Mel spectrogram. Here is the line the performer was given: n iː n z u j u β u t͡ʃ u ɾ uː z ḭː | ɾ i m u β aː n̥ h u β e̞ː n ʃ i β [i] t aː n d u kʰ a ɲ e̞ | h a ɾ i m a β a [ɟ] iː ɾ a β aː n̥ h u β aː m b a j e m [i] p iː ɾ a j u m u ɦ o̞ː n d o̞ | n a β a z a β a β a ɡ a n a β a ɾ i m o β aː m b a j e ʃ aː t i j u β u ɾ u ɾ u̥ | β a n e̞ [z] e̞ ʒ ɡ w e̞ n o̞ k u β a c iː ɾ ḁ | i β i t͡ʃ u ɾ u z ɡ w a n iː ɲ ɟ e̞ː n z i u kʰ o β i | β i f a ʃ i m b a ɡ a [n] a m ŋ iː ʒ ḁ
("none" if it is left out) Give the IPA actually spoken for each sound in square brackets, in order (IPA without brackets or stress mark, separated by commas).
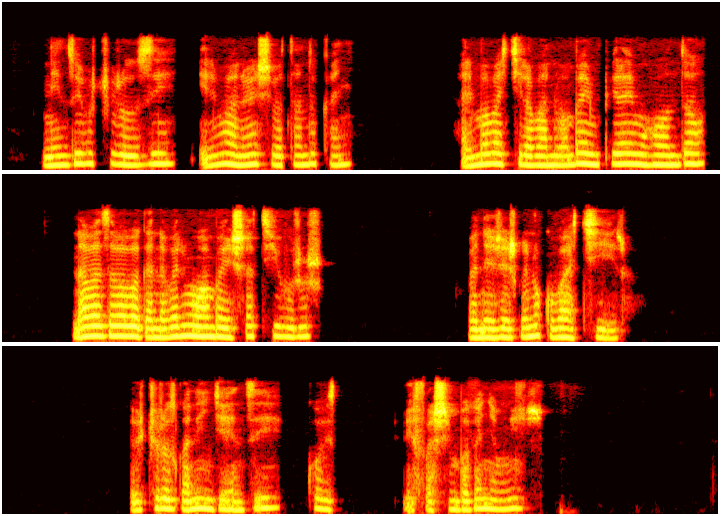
a, c, i, ʒ, ɲ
